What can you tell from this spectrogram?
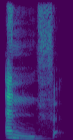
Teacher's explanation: As for nose in English, in Arabic it means anf. And here, noon is the letter that is carrying sukoon. It is coming in the middle position, and we have to stop on it a bit before we carry on to the following letter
